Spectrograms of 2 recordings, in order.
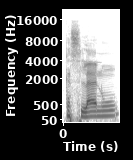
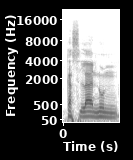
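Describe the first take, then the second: First: The word ends on a vowel, no final n. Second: The word ends with an added n sound. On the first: The speaker calls it right. "তানুইন দেবেন না" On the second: The speaker calls it wrong. "বলবেন না যে কাসলানুন"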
